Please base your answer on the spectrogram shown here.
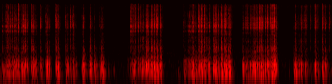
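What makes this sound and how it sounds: Fingertips of both hands scratch and tap across the faceted resin drill beads of a small framed diamond painting of a Provence lavender scene laid on a flat board. The result is five bursts of dense, rapid scratching and pattering with brief silent pauses between them. Each burst has a soft low body with a bright, crackly top.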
